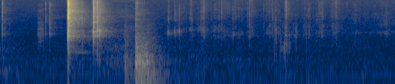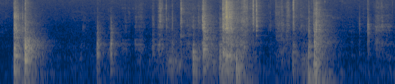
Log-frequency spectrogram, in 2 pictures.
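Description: Hookup wire being cut and stripped with a hand tool: a sharp snap about a second in, a second one just after, and a softer one near the two-second mark. Scattered clicks and rustles of handling wire and the plastic kit chassis follow later on.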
